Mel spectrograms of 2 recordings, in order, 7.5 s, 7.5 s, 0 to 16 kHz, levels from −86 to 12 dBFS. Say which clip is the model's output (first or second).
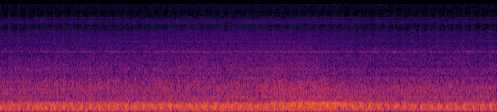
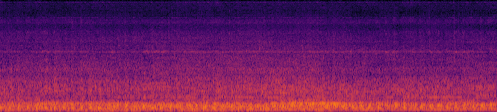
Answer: second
